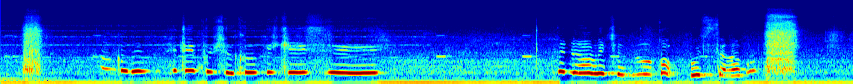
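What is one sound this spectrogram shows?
A young woman sobs and whimpers close by.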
